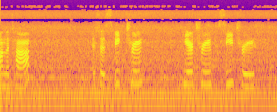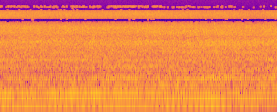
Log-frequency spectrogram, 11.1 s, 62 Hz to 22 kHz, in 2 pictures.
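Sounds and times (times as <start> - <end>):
truck engine idling: 0.0 - 11.0.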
